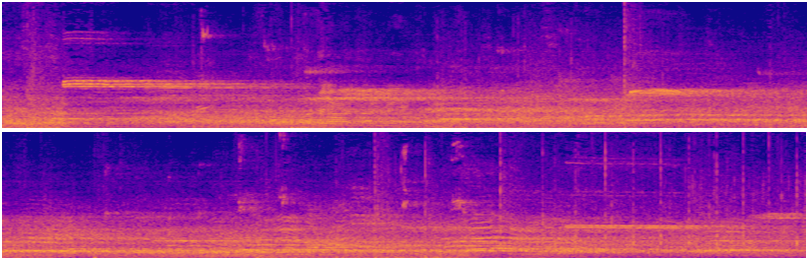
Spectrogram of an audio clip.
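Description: Voices and calls echoing around a large gymnasium during an indoor volleyball rally, with sharp slaps of the ball being hit and short squeaks of sneakers on the hardwood floor.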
